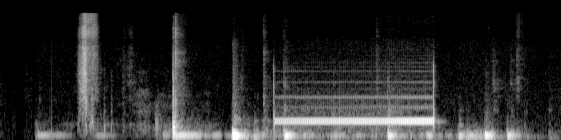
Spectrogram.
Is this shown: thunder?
no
